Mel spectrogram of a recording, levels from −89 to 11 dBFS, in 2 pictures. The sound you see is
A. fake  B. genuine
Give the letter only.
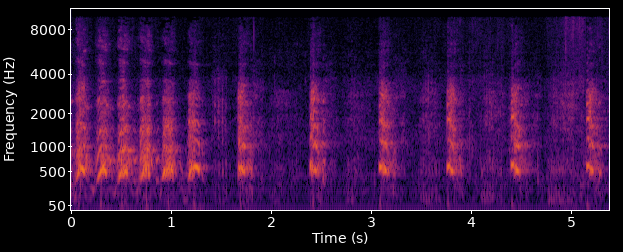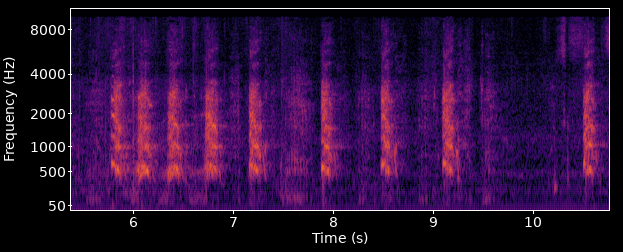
B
